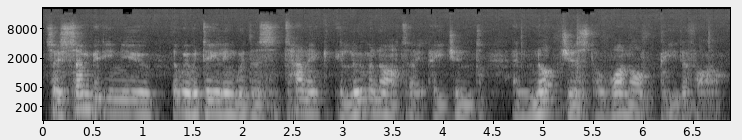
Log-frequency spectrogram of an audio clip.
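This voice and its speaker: A man's voice: medium pitch, normal speed, warm tone, a little hiss or hum. Man lecturing in an echoey hall. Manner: earnest, hesitant with frequent fillers. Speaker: conference speaker. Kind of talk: conference lecture with slides. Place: conference hall. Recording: echoey hall, mic at a distance.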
